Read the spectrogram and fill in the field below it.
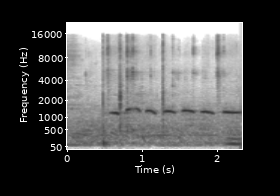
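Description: A person whistles at a poker table: a short, wavering, casual melody of several clear notes, with faint table clatter and room noise behind it.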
